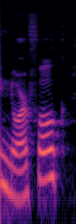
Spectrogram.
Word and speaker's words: Norfolk: say duke of what we would probably say is nor folk because it is spelled f-o-l-k but it's pronounced norfolk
